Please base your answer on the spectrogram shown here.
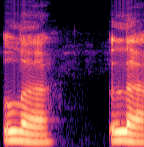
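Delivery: "le" as a short "luh"; L sound. Shown as a demonstration. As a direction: say "le" with tongue tip between palate and teeth. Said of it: "ujung lidah ditaruh di atas langit-langit". (bunyi "le", ujung lidah di antara langit-langit dan gigi)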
